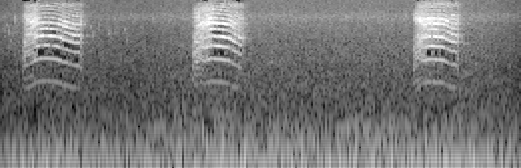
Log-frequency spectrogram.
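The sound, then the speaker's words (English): A gray catbird gives three cat-like mewing calls, each a short, nasal, slurred note, spaced evenly by pauses of over a second against a quiet background. “I want to give a listen to one more audio clip here. We've got the gray catbird.”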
